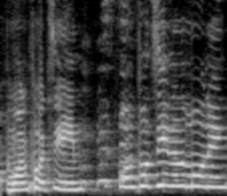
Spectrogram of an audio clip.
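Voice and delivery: high, laughing through words. Real, not acted. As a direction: giggle out the time. Laughing at the late hour.

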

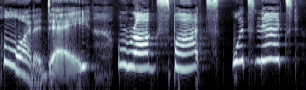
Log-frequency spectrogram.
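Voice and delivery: put-on high, exasperated kid voice; high-pitched child's protest; dismayed boy.

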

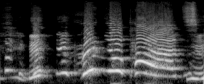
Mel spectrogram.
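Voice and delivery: high, loud, very slow drawn-out call; drawn-out shout. Acted. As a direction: stretch every word out as a loud chant. Hyping the joke podcast name.

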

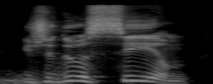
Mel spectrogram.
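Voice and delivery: ordinary talk, nothing marked

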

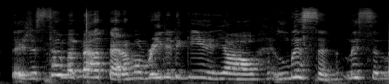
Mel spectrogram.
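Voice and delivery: ordinary talk, nothing marked

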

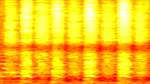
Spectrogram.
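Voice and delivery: acted rapid, shuddering gasps; shivery cold gasps. Dad treading icy water, gasping. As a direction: pant as if freezing.

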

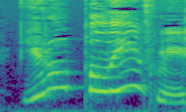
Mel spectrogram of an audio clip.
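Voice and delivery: shocked he doubts her; stunned disbelief. Acted. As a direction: Kate hurt by Anthony's disbelief. Kate, stunned.

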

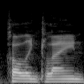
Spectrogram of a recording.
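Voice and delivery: usual speaking voice

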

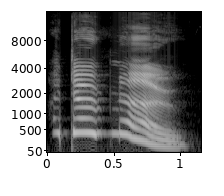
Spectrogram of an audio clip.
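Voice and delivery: clueless screenwriter, high pitched; high mock filmmaker voice. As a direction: shrug it off in a squeaky voice. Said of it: "It's like".

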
